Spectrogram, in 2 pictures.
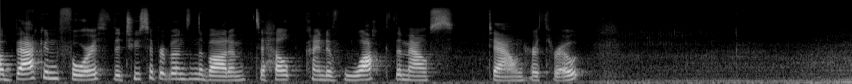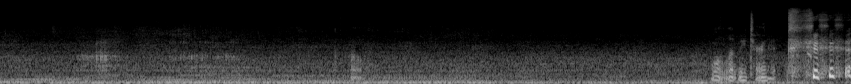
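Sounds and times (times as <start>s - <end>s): low mechanical rumble: 6.1s - 16.3s.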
